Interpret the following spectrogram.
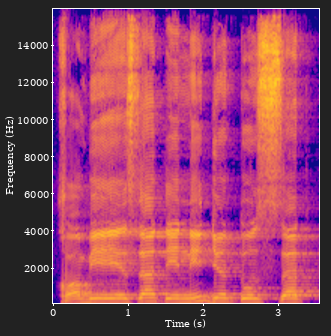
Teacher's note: ada qalqalah sugro, kita pantulkan jimnya.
